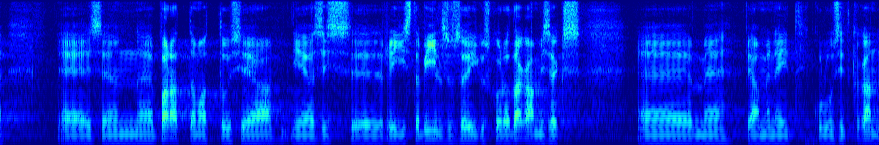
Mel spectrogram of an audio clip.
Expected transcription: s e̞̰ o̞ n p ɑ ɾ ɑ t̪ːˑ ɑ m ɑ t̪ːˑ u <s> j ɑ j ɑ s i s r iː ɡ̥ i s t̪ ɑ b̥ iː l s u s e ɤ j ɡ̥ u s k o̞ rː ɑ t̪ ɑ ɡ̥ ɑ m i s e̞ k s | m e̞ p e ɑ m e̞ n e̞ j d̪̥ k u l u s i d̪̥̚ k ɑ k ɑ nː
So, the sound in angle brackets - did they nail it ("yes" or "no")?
yes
